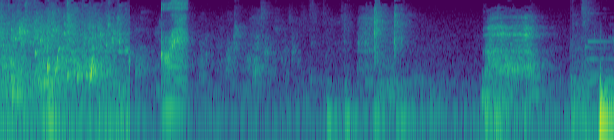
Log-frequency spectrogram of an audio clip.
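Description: Bathwater sloshing and splashing as a person steps into a filled bathtub and sits down. This is followed by a few short, separate splashes.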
